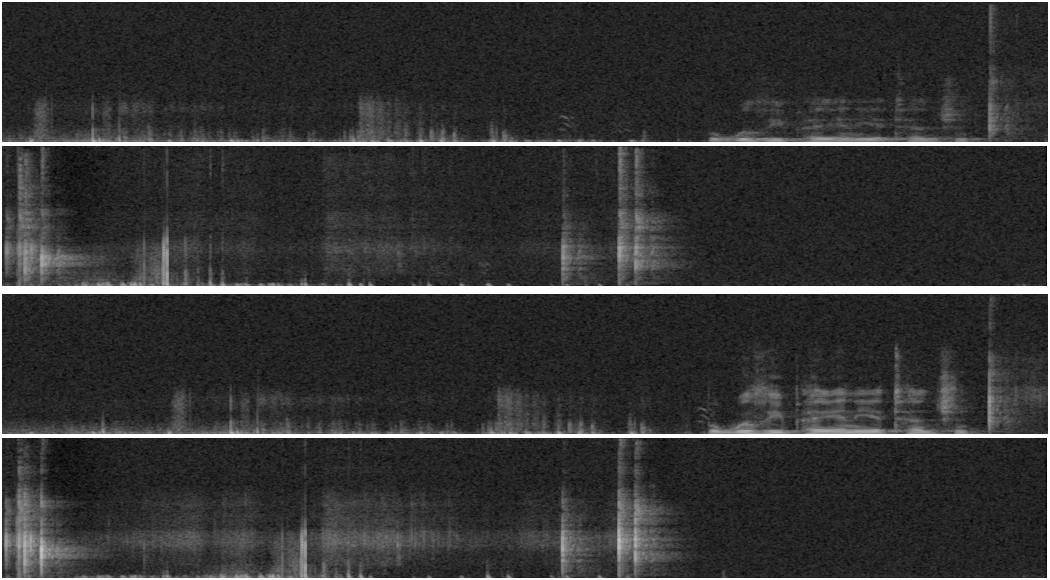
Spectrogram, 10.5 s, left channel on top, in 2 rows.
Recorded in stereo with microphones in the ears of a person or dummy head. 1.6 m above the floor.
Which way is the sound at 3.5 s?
70° right (ahead or behind).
